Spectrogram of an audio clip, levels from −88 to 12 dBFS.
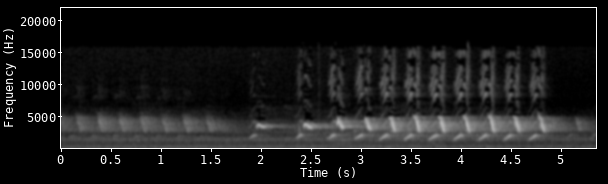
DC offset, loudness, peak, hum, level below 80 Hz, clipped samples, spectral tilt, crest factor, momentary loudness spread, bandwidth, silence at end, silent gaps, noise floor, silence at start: under 0.1%; -17 LUFS; 0 dBFS; none; -74 dBFS; under 0.1%; 2 dB/octave; 22 dB; 11 LU; 16 kHz; 0.4 s; none; -48 dBFS; 0.15 s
